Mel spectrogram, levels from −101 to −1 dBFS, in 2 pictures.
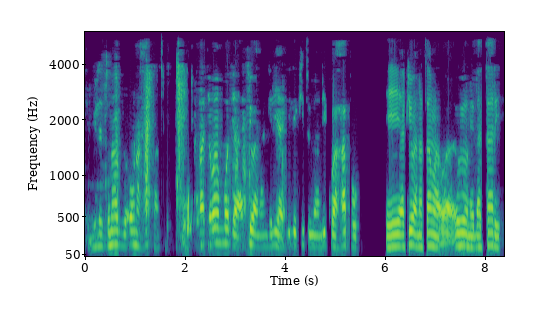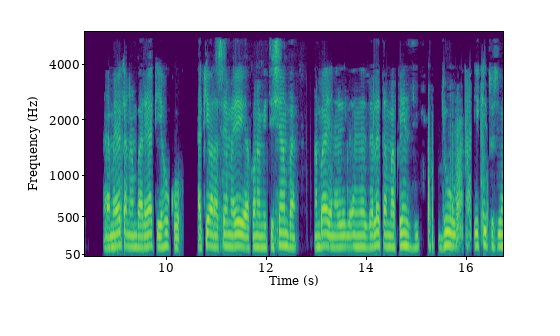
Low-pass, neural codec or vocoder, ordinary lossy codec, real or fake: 5.4 kHz; none; AAC, 24 kbps; real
